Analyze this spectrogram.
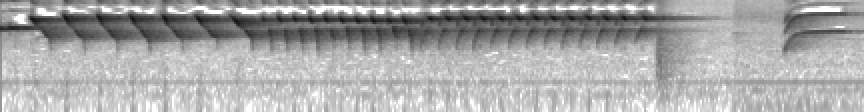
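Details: Canary (Serinus canaria) singing for training: a run of repeated descending chirps turning into a fast even trill, a short silence, then a single rising whistled note.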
